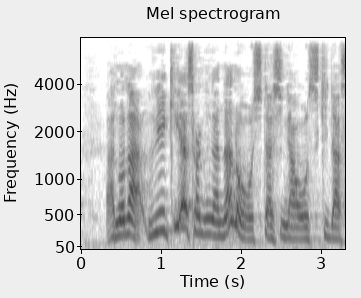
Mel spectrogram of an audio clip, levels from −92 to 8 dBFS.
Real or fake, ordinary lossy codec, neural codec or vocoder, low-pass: fake; none; codec, 16 kHz, 16 kbps, FreqCodec, larger model; 7.2 kHz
